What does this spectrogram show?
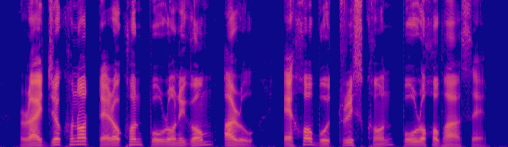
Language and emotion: Assamese, neutral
